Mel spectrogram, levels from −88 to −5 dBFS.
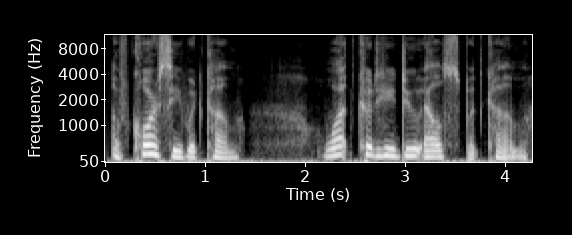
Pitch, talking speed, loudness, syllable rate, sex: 170 Hz, 170 wpm, -17 LUFS, 4.2 syllables/s, female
